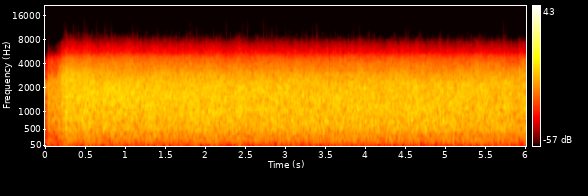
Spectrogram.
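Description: Studio audience applauding, a steady, dense clapping that starts the moment the panelist's name is spoken.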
